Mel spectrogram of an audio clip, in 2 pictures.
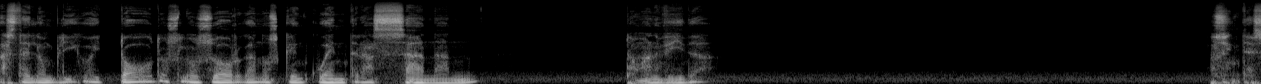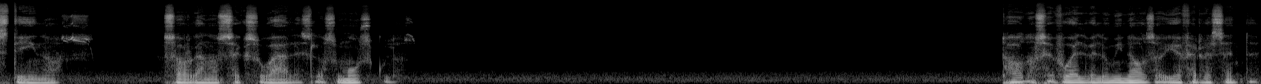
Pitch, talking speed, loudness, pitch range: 90 Hz, 60 wpm, -25 LUFS, 80-105 Hz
